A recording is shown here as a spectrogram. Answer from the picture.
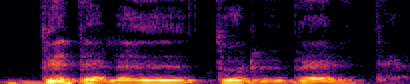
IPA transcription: ˈdʲɪdʲɛlʲɛ ɪ ˈtʊr ˈʋʲɛrʲtʲɛ

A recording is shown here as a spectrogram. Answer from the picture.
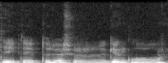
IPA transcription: ˈtʲɛɪp ˈtʲɛɪp tʊˈrʲʊ ˈɐʃ ɪr ˈɡʲɪŋklˠuː

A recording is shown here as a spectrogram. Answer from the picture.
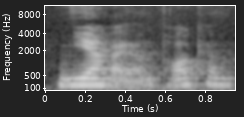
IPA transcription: ˈnʲiɛkɐ ˈjɛm ˈtoːkʲoː

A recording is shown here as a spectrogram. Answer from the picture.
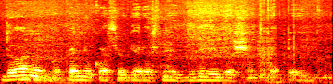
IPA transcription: ˈduɔnoːs bɐkɐˈnʲuːkɐs jɛʊ ɡʲɛrʲɛsʲˈnʲeːs ˈdʲʋʲiːdʲɛʃʲɪmt kɐˈpʲɛɪkʊ

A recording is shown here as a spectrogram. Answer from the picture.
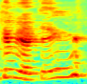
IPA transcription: ˈkɐɪp juɔˈkʲiːŋk

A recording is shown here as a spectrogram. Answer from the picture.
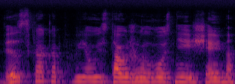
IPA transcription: ˈʋʲɪskɑː ˈkɐp jɛʊ ˈjɪs ˈtɐʊ ɪʃ ɡɐlˠˈʋoːs nʲɛɪˈʃʲɛɪnɐ

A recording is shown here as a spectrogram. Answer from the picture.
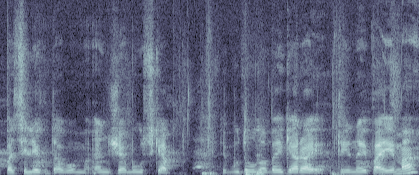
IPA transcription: pɐsʲɪˈlʲɪɡdɐʋʊm ɐnt ʒʲɛˈmoːs kʲɛpt tɐɪ ˈbuːdɐʊ lˠɐˈbɐɪ ɡʲɛˈrɐɪ tɐɪ ɪˈnɐɪ ˈpɑːjɪmɐ

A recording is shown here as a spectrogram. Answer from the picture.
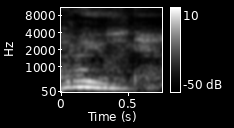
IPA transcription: ˈrɑːjuɔˌnʲɛ

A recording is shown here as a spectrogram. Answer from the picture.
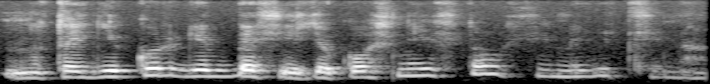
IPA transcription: ˈnʊ ˈtɐɪɡʲɪ ˈkʊrʲɡʲɪ bʲɛ ˈfʲiːzʲɪkoːs nʲɛiːˈstoːsʲɪ ɪ mʲɛdʲɪˈt͡sʲɪnɐ

